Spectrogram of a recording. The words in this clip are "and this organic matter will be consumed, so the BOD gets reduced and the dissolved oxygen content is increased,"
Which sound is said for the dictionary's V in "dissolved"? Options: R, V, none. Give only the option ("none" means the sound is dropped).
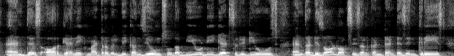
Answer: none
